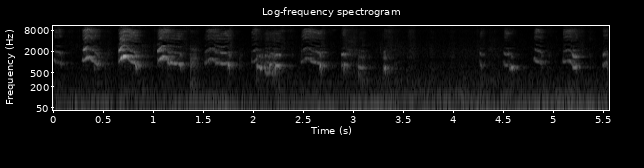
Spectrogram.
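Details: Mixed-breed Bulloxer dog making rapid, squeaky whines and yips. Most notes fall in pitch and repeat roughly two to three times a second. They start loud and fade to softer, shorter peeps towards the end, indoors with little else heard.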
